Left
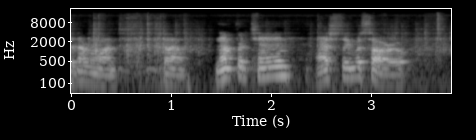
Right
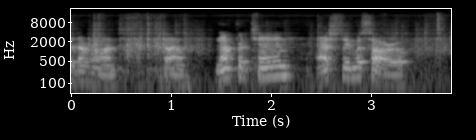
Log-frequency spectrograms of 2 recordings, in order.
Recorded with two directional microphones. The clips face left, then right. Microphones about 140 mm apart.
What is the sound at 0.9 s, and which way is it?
Speech, 25° left (ahead or behind).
